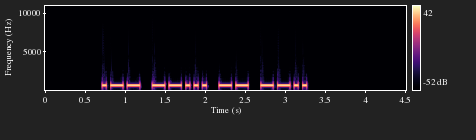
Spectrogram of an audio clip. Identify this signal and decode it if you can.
Morse code, heard as a keyed tone, about 22 wpm, 700 Hz. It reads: W7MZ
